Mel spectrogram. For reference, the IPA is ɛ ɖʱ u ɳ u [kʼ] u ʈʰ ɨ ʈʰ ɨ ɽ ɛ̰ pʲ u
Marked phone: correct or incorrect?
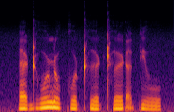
incorrect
